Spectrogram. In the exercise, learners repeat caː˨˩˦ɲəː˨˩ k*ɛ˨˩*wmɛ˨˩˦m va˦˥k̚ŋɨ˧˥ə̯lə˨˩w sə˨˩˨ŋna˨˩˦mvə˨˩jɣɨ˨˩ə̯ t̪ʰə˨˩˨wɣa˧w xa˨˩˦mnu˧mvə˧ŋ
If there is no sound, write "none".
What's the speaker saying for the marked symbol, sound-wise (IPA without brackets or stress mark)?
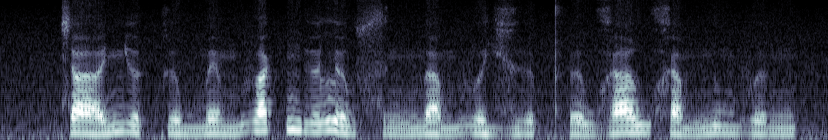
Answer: ə˨˩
